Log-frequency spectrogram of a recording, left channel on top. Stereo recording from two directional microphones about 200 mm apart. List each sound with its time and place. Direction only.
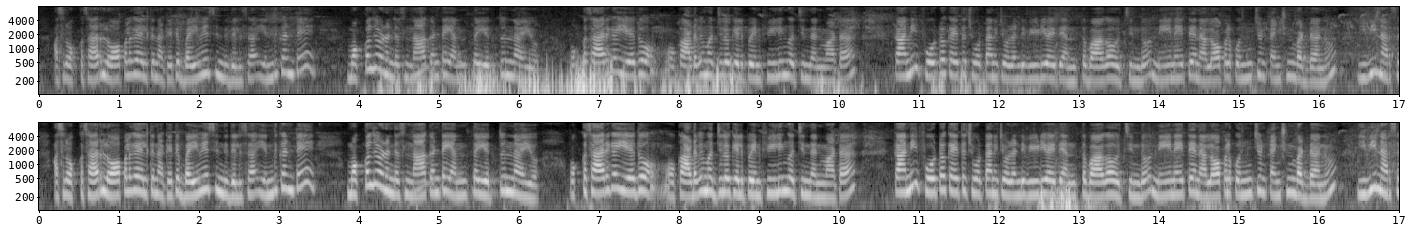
0.2 s a woman's voice: 45° right (ahead or behind)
